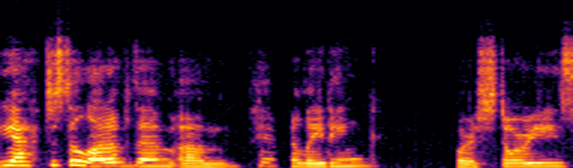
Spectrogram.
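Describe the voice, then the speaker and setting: In an American accent, a woman talks with a medium pitch. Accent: Navajo English. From Navajo Nation, Arizona. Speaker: podcast co-host. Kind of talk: casual chat. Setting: live stream.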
